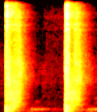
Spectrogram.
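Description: Two sharp, bright drum strikes about a second apart, each ringing briefly with a jingling metallic shimmer before fading.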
